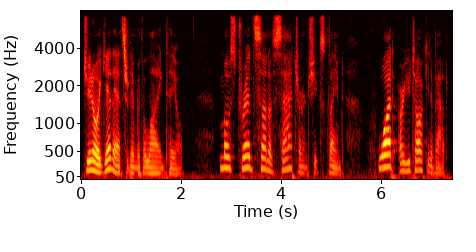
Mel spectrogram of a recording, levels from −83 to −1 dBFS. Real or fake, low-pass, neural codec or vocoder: real; 7.2 kHz; none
